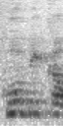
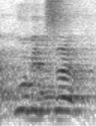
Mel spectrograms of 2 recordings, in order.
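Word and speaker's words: Kubica: Porque em português a gente lê e fala cúbica porque tem o C lá. Mas essa letra no cirílico, no alfabeto cirílico, que polonês também é cirílico, como os países usam alfabeto cirílico, russo, Sérvia, Croácia, essa letra é é em russo é S, que a gente chama o C de S. Tem som de s, mas nos outros países é ts.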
